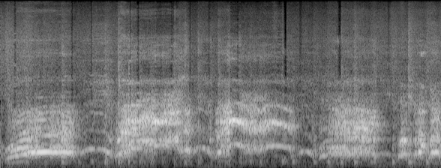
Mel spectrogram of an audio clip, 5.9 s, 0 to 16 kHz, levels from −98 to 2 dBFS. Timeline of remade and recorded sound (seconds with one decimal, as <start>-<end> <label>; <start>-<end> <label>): 0.0-2.3 recorded; 2.3-5.9 remade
